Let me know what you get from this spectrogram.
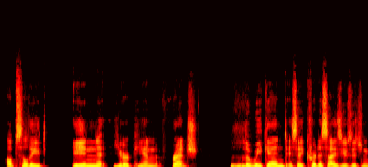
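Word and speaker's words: week-end: word which is pronounced weekend or even weekend there's that omitting the final consonant thing hedvig correctly pointed out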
